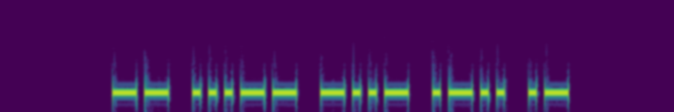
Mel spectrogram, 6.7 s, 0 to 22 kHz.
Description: Morse code, heard as a keyed tone, about 15 wpm, 700 Hz. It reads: M3XLA
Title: DXCC-100 Call Signs - 5 Characters - 15wpm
